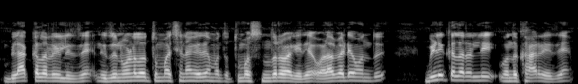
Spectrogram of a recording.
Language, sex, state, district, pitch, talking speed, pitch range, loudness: Kannada, male, Karnataka, Koppal, 165 Hz, 155 wpm, 155-175 Hz, -15 LUFS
